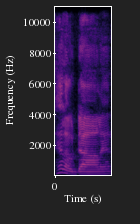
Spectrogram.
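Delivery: put-on Southern US accent. Retelling how a crew cook from the South talked: imitating Sandy's Southern accent. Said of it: "she talked like this".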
